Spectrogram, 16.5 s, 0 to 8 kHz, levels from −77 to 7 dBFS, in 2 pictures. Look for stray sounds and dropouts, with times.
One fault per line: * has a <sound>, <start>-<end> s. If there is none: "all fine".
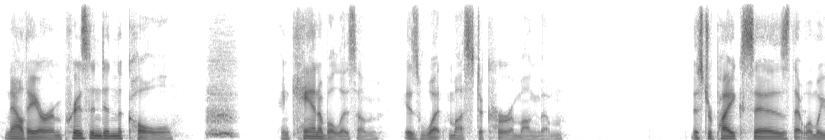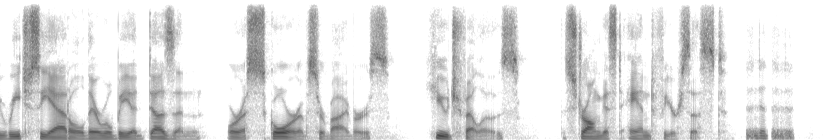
* has a sniff, 2.0-2.4 s
* has a laugh, 15.7-16.2 s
